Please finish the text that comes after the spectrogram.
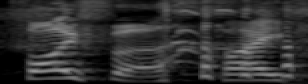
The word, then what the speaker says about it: FIFA: now fifa let's remake fifa remakes it has to be pronounced like that there's no acronym fifa fifa okay so okay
